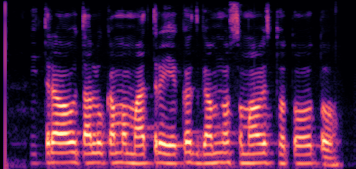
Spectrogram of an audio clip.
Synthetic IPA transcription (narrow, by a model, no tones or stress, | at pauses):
it̪ɾaʋaut̪alukamãmat̪ɾəekəd͡ʒɡamnosəmaʋeʃt̪ʰət̪oɦət̪o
